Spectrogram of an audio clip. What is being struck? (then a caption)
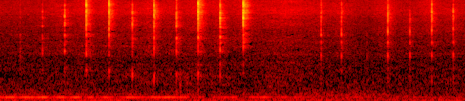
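Thin bamboo skewers tapped together. Two long, thin, solid wooden bamboo skewers, held crossed in the fingers, are scraped and tapped against each other, then held close to the face near the end. About sixteen quiet, bright, dry clicks come at an uneven pace, fading after the first half. A steady low hum runs underneath.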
